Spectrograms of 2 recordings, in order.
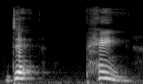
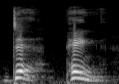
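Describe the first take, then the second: No difference in how they are said.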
